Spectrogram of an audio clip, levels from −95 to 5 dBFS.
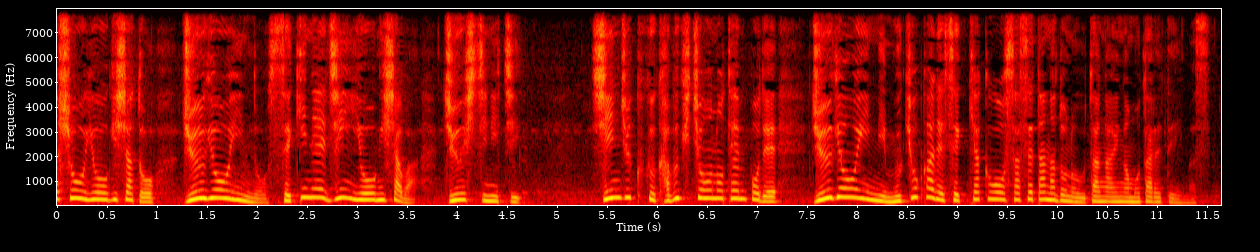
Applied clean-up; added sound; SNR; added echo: none; none; none; none.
